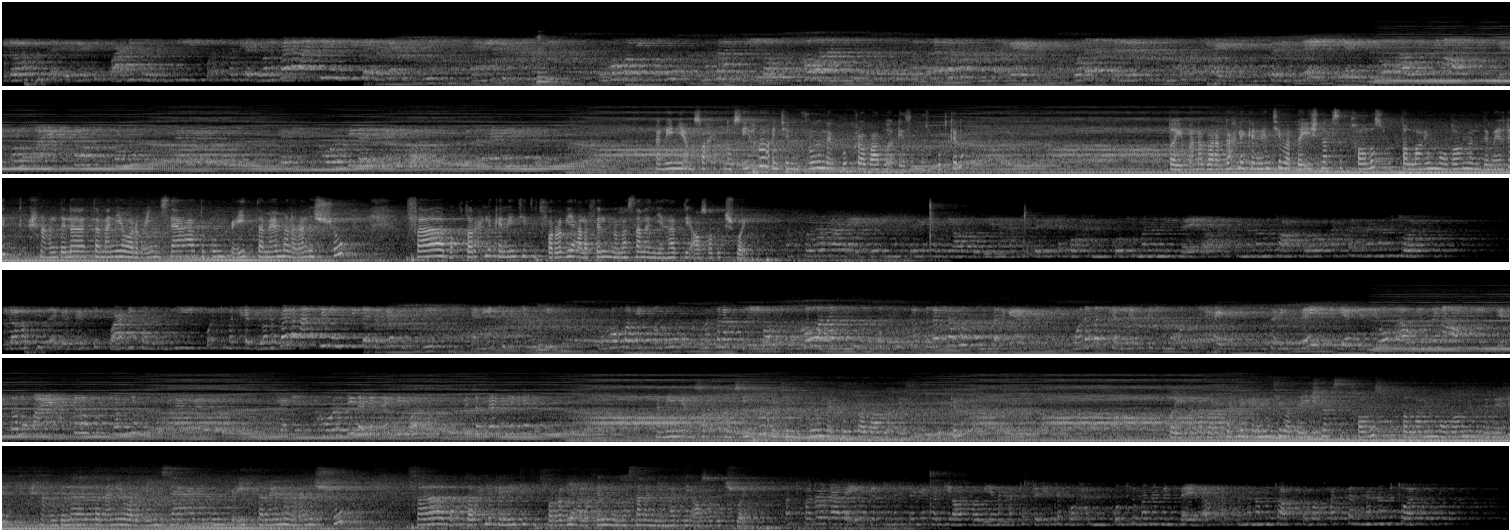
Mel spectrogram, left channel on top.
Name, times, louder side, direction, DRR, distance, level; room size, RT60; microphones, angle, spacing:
voice 1, 0.0-17.5 17.8-20.5 25.7-25.8 38.2-44.4, right 1 dB, 60° right, -2 dB, 1.3 m, -34 dB
sound 1, 3.6-14.2, right 1 dB, 25° right, 1.2 m, -40 dB
sound 2, 13.7-32.7, equal, 80° right, 1.7 m, -34 dB
sound 3, 20.7-39.2, equal, 25° left, 1.5 m, -36 dB
voice 2, 21.6-24.7 26.7-37.7, left 5 dB, 50° left, 7 dB, 0.4 m, -28 dB
12.0 x 6.9 x 2.4 m, 2.1 s
head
